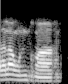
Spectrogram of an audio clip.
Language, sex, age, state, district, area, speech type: Tamil, male, 18-30, Tamil Nadu, Mayiladuthurai, urban, conversation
